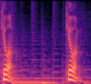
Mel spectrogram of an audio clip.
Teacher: With pronouns like him, her, and them, we natives usually drop the first sound. · the L sound from kill links to the I sound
